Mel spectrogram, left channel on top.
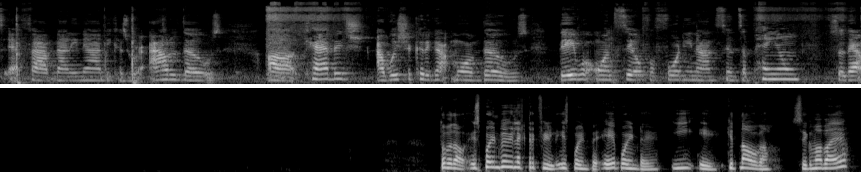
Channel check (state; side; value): different; both; correlation 0.00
